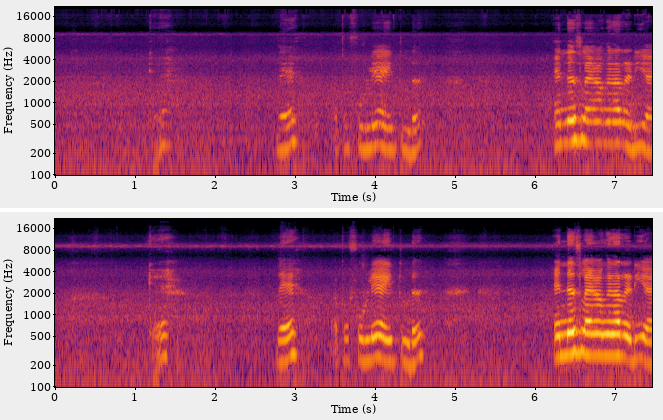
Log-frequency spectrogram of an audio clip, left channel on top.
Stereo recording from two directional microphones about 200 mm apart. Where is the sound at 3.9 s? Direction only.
50° right (ahead or behind).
